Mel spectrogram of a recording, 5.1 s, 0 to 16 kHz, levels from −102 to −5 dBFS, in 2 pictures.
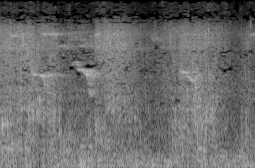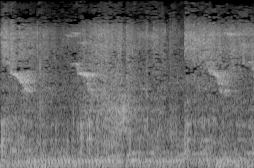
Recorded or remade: recorded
